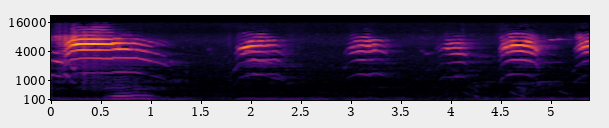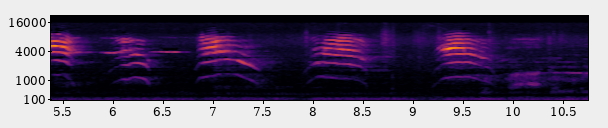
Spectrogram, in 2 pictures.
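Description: A very young, motherless black-and-white kitten mewing again and again: short, high-pitched mews that rise and fall, about one or two a second, the first the loudest.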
